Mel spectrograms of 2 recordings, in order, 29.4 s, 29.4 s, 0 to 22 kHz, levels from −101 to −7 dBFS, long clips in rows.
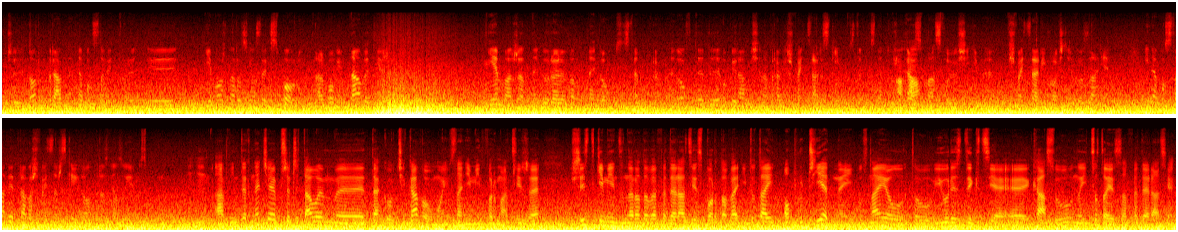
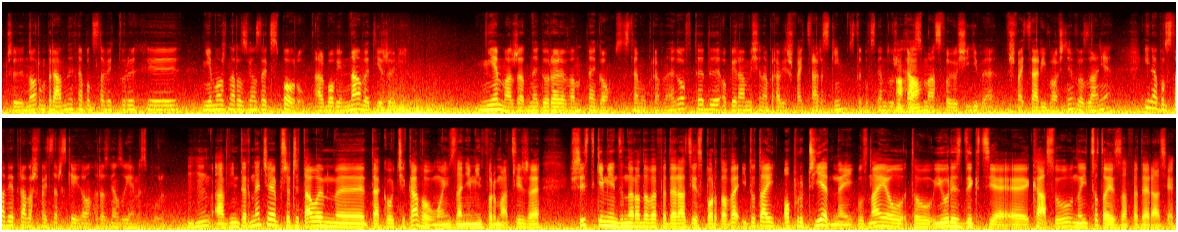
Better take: second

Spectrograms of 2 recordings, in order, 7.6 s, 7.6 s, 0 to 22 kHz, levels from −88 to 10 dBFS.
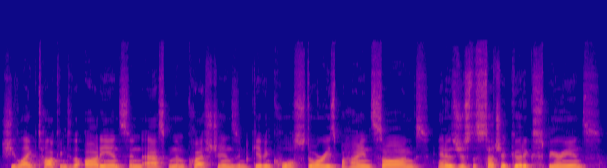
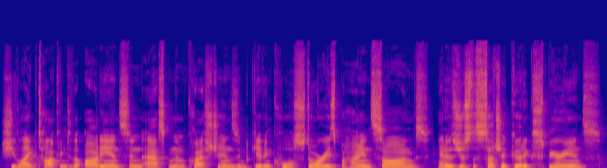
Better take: second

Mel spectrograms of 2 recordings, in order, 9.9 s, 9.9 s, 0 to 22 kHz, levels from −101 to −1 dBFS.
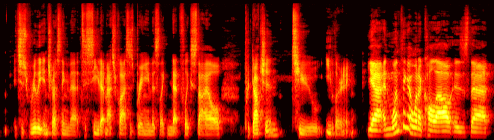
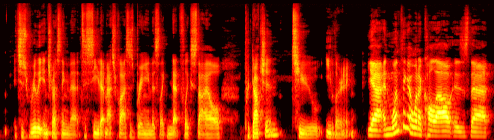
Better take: second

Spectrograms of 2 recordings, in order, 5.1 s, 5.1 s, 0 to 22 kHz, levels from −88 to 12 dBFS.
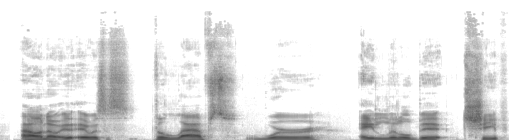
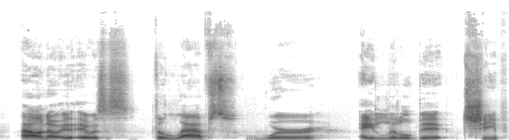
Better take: first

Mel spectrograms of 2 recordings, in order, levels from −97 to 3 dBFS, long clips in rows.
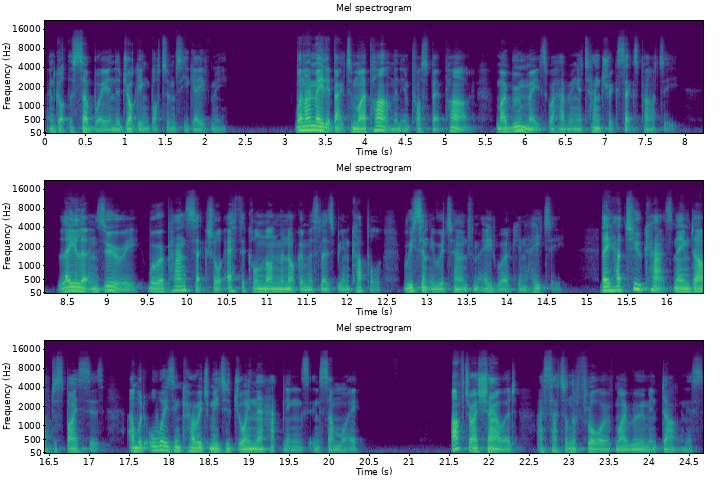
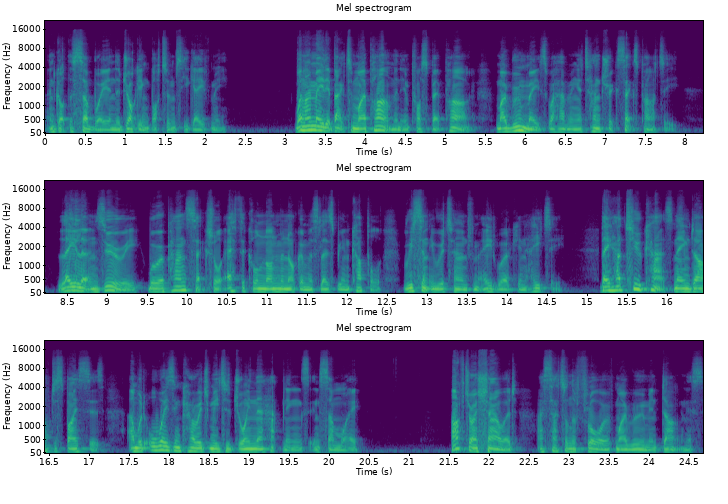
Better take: first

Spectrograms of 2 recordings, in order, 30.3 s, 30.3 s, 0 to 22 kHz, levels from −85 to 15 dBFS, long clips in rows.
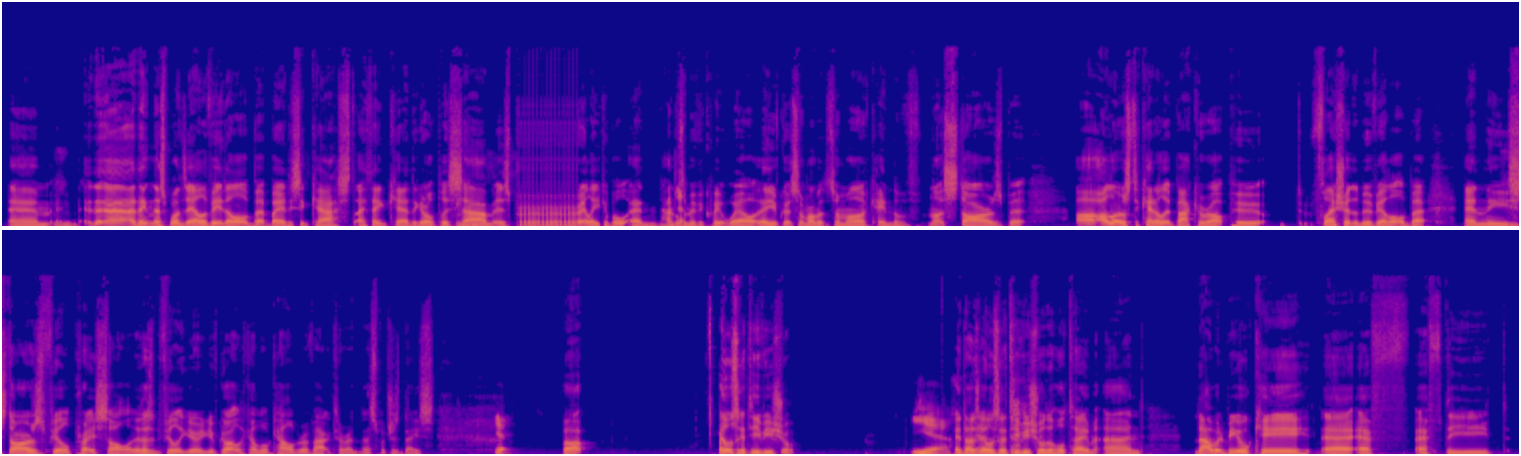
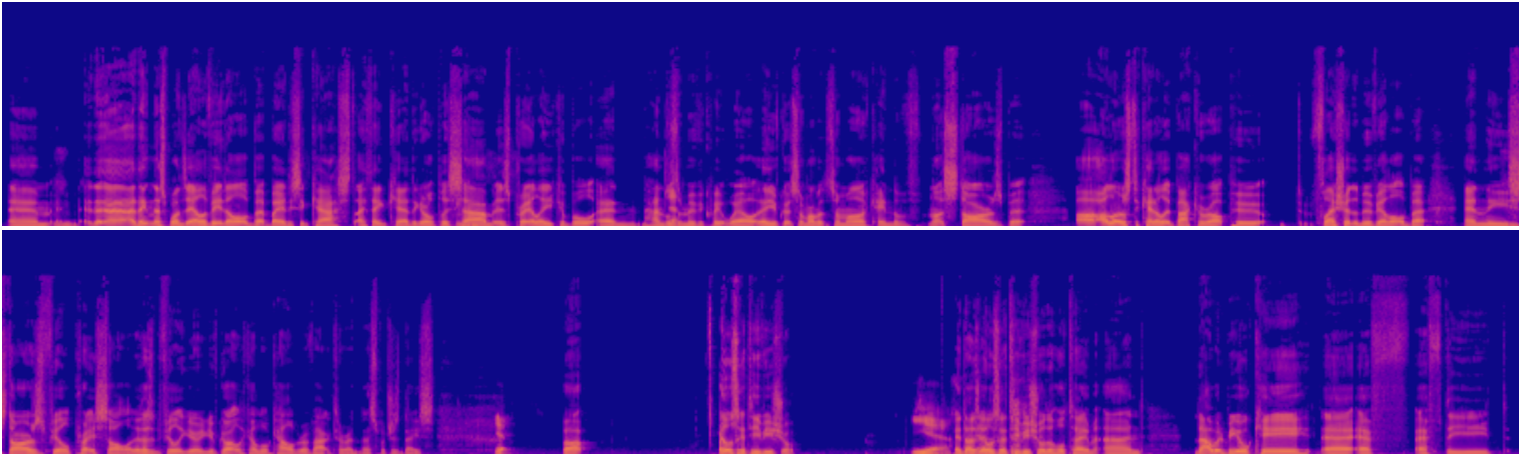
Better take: second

